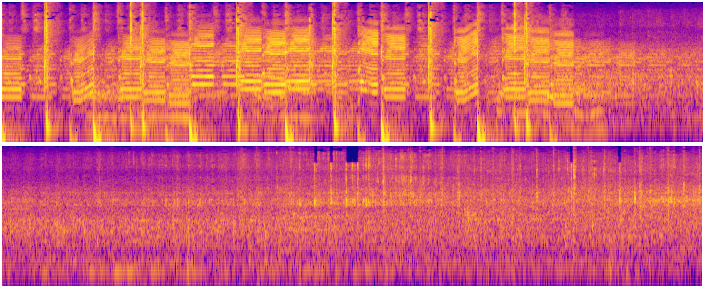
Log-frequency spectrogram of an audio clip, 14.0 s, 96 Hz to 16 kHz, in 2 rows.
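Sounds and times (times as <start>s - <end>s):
model train clicks: 8.7s - 14.0s.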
